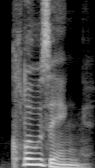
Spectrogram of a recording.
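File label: "closing", English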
